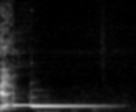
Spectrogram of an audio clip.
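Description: Two-note ding-dong doorbell chime: a higher note, then a lower one a quarter second later, both ringing out and fading away over about a second and a half. It signals a caller at the front door.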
